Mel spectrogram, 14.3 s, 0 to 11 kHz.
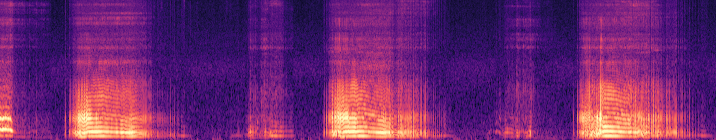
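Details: Sleeping person snoring: loud, rattling snores on the in-breath with softer breaths out, about 12 breaths a minute in a quiet room.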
